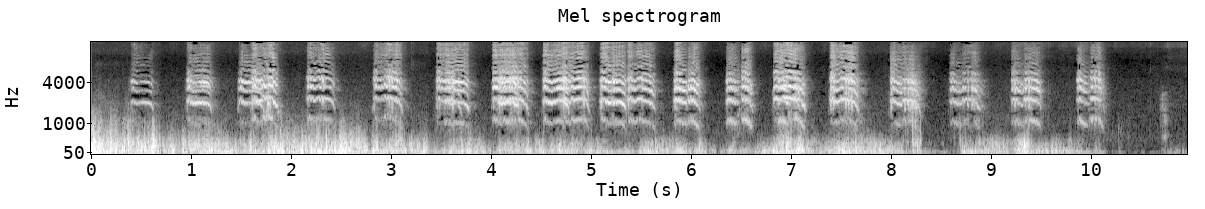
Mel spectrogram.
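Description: A bird gives short, harsh calls over and over, about two a second, stopping about ten seconds in. Wind rumbles on the microphone underneath, strongest in the first half.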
